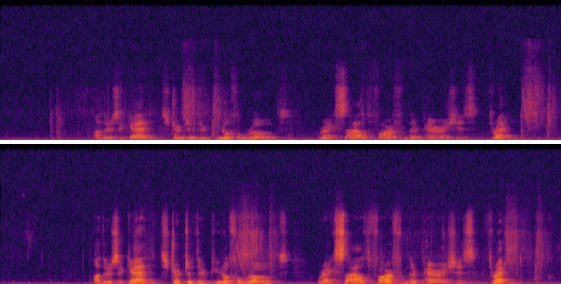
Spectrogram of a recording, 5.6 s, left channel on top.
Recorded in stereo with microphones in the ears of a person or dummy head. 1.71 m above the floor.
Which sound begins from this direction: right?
A man speaking, at 0.9 s.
